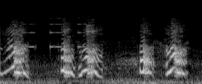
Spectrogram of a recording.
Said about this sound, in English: And I got a dog, which wants to play all the time.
